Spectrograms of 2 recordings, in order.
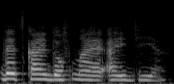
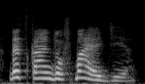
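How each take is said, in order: First: The voice fades weakly at the end. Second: The voice ends with a firm downward pitch. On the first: The speaker sounds unsure. The speaker calls it wrong. "When your voice drops or fades in the end of the sentence" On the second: The speaker sounds certain. The speaker calls it right. "End with a downward pitch"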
